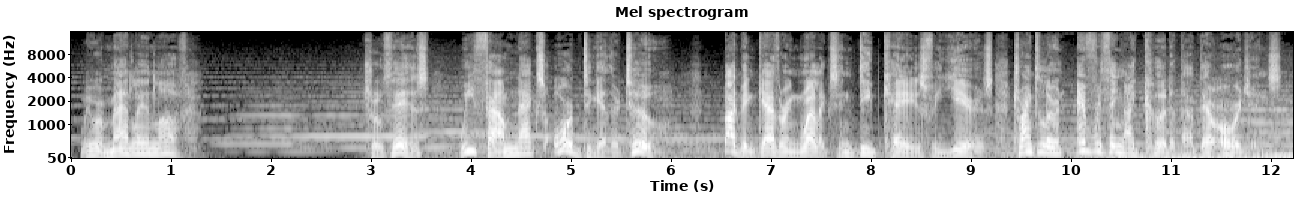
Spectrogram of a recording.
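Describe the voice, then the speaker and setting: Earnest, expressive older inventor. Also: male voice, medium pitch. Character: grieving older male inventor, earnest, still devoted to lost love. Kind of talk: cinematic video game dialogue, emotive storytelling.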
